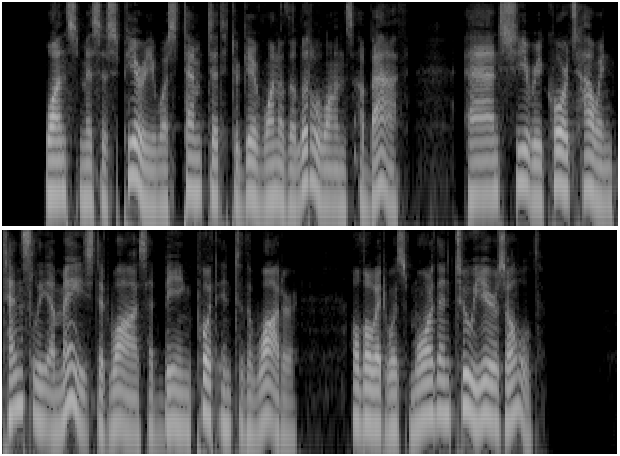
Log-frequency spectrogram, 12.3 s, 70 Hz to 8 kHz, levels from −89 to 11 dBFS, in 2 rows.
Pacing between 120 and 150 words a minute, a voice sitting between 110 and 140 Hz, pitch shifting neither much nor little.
No: average, 175 wpm; low, 135 Hz; average, 4.2 semitones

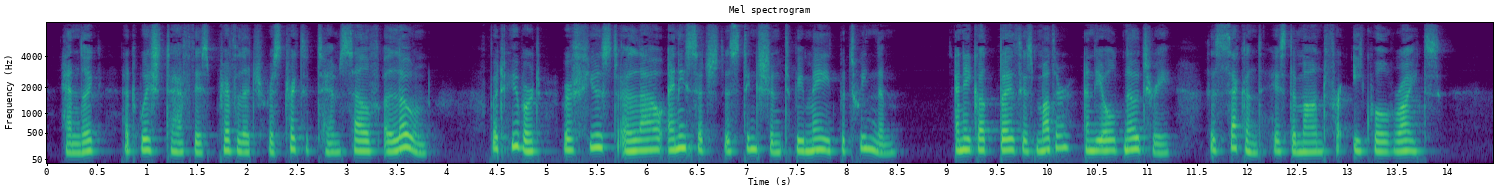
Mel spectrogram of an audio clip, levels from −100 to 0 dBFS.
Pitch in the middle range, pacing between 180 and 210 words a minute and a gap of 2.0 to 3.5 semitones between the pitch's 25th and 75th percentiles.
No: medium, 180 Hz; average, 170 wpm; average, 2.7 semitones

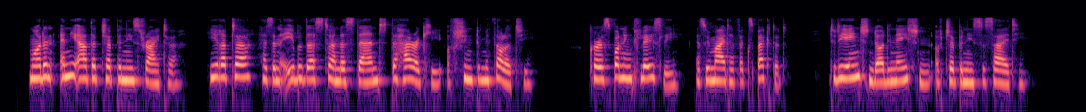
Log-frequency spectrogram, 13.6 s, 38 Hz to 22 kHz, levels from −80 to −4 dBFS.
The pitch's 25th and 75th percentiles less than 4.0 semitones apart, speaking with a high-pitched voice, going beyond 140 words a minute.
No: average, 3.6 semitones; high, 235 Hz; slow, 135 wpm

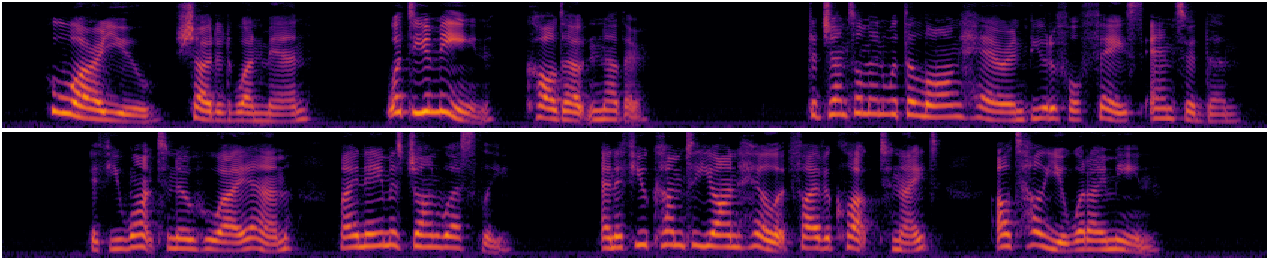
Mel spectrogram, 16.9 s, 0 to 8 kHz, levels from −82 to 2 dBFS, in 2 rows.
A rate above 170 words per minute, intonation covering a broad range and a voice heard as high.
Yes: average, 195 wpm; wide, 5.7 semitones; high, 235 Hz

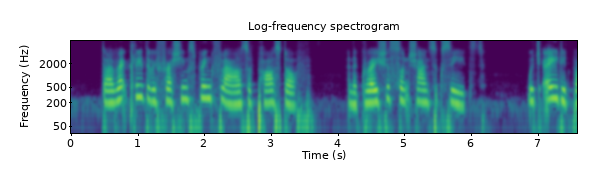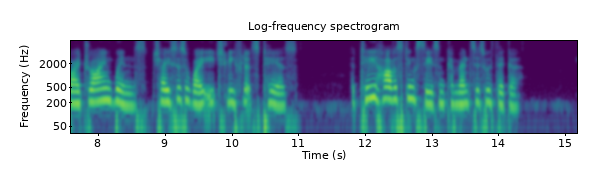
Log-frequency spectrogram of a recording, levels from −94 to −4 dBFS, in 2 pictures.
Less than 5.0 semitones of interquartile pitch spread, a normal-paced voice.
No: average, 3.8 semitones; slow, 120 wpm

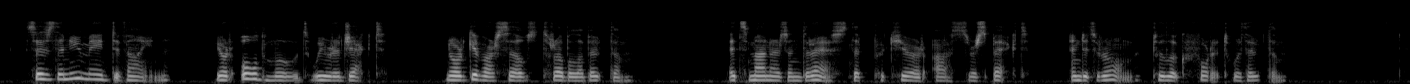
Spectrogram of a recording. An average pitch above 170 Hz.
Yes: high, 190 Hz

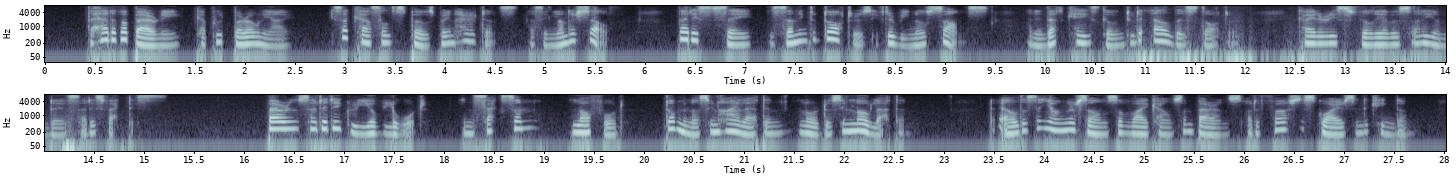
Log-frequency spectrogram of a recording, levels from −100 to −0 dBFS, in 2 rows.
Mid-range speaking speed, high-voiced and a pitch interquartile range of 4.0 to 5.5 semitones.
Yes: average, 160 wpm; high, 195 Hz; average, 5.2 semitones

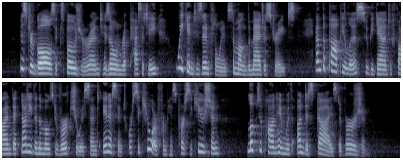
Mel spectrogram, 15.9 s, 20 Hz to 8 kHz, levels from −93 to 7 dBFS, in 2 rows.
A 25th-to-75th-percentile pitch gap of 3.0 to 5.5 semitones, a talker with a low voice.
No: average, 4.7 semitones; high, 195 Hz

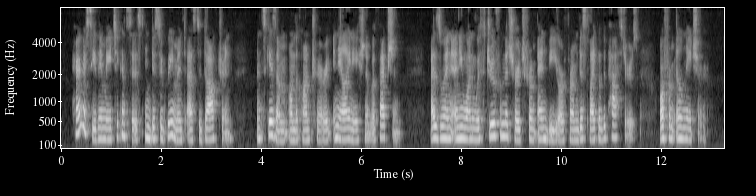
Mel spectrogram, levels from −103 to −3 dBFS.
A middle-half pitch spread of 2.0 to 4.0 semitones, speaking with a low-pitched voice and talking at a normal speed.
No: average, 2.9 semitones; high, 195 Hz; average, 180 wpm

